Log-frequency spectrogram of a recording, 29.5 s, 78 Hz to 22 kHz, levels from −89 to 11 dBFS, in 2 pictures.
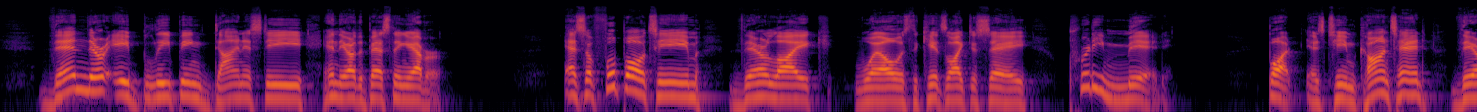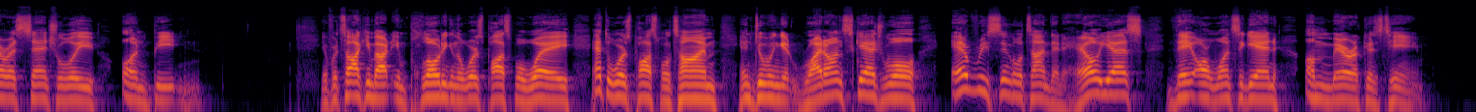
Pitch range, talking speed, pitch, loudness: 135-165 Hz, 135 wpm, 155 Hz, -23 LUFS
